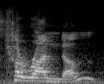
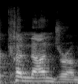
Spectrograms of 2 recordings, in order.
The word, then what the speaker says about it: corundum: a touch higher okay this is corundum or conundrum as I mispronounced many times that's a picker right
